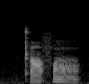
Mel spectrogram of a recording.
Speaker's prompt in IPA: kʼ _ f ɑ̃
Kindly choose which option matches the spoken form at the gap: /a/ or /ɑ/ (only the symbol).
ɑ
